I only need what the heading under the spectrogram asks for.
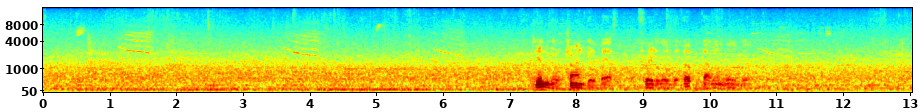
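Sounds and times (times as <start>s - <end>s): low outdoor background hum: 0.0s - 13.0s.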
